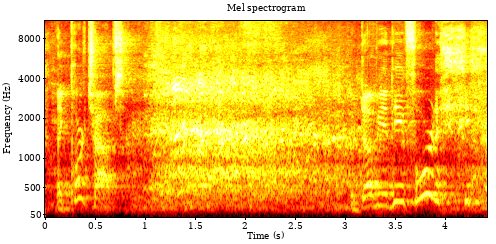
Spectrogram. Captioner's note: audience laughing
